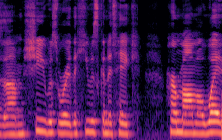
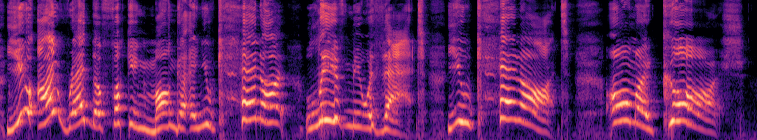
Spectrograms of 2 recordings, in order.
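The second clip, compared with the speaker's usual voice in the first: loud, high, drawn-out disbelief; exasperated fan rant, raised pitch; exasperated outburst; 6 semitones higher, 6 dB louder, much slower than usual. Real, not acted. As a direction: stretch each word in loud, dramatic protest.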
